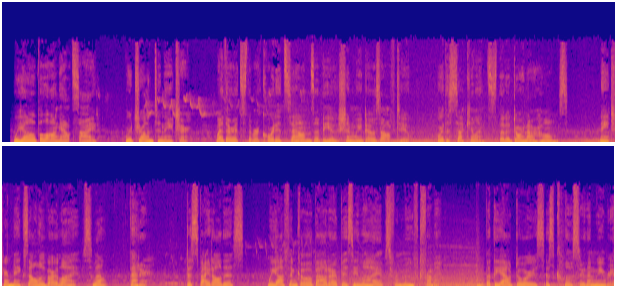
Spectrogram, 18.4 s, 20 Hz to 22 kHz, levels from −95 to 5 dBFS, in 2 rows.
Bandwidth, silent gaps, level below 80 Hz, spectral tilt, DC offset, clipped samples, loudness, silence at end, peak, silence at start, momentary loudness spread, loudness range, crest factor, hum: 16.5 kHz; none; -46 dBFS; -5.5 dB/octave; under 0.1%; under 0.1%; -26 LUFS; 0 s; -10 dBFS; 0.2 s; 8 LU; 2 LU; 16 dB; none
